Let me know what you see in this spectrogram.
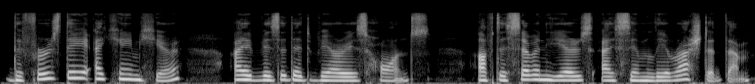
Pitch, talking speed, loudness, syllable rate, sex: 205 Hz, 145 wpm, -17 LUFS, 4.0 syllables/s, female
